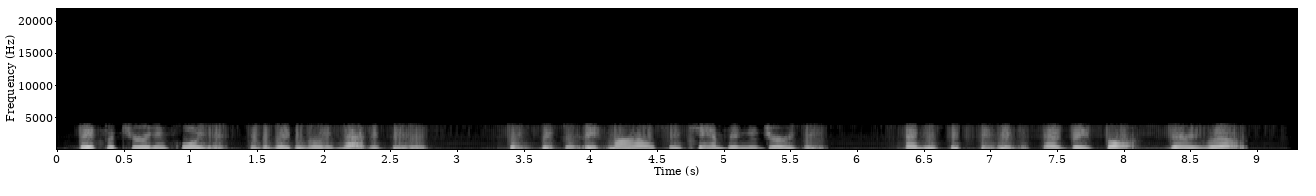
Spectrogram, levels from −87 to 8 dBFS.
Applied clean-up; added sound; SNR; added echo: neural separator model SepFormer WHAMR!.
